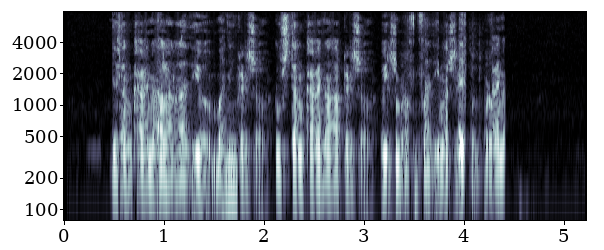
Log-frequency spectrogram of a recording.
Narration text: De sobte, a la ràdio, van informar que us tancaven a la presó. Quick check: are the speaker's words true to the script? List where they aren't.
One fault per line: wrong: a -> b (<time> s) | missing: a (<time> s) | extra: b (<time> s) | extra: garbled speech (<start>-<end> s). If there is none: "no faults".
wrong: sobte -> tancaven (0.6 s)
wrong: informar -> presó (1.8 s)
extra: garbled speech (3.2-4.4 s)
